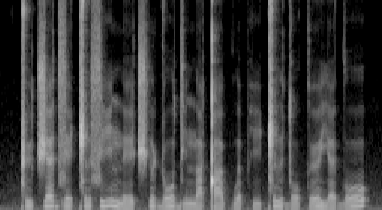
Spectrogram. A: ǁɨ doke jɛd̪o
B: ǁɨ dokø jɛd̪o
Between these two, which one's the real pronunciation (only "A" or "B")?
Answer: B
